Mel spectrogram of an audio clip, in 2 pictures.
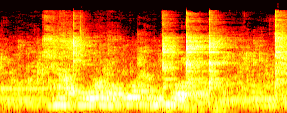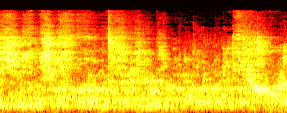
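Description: Spiced young jackfruit stirred in a metal pan, with a spoon scraping and clinking against the pan in a steady run of close scrapes and taps, a faint voice talking in the background.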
